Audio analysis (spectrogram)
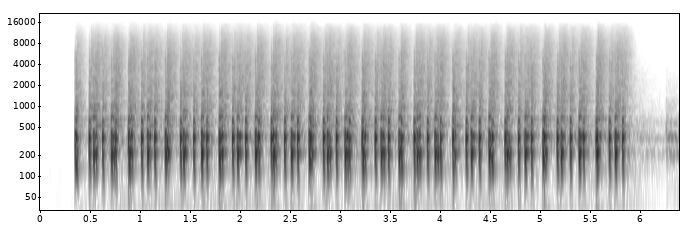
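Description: Very fast, relentless drum hits from robotic drumsticks playing a polyrhythm, in a tight, uneven-accented pattern, loud and close, stopping abruptly near the end.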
